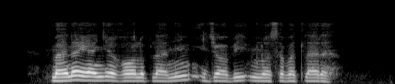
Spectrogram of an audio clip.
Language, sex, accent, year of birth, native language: Uzbek, male, Andijon, 1994, Uzbek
